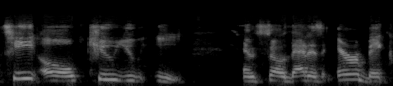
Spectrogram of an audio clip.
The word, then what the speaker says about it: toque: to look up how to pronounce it because it's spelled t-o-q-u-e and so that is arabic for hat it's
